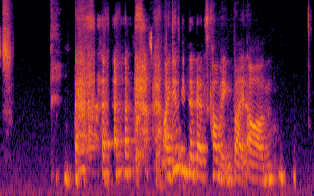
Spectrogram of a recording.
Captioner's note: laughing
